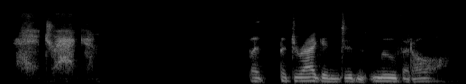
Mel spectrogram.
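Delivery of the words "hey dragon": hushed, gentle, very soft whisper. Narrator reading a character speaking to a sleeping dragon, very soft whisper. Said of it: "Elizabeth whispered very softly".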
